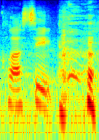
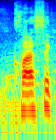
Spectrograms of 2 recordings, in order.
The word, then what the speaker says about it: Classiq: so I only learned this year that it's pronounced classic and not classique so that was a big learning opportunity for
